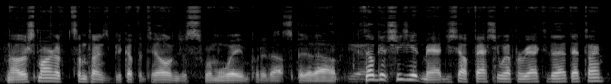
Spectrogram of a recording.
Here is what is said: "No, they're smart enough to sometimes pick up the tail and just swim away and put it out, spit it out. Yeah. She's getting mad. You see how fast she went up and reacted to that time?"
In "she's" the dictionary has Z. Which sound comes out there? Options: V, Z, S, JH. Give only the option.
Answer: Z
